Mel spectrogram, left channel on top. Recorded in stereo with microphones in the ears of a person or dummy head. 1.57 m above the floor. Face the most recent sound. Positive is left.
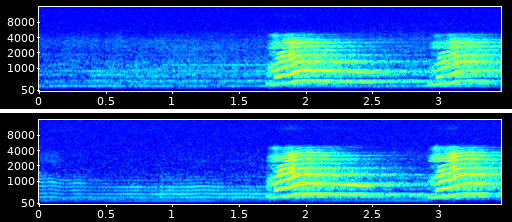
turn(degrees=-40)  # may be behind; listen again after turning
